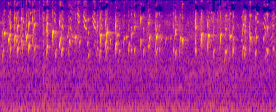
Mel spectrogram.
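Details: European goldfinch song, the stimulating type used by males to attract females: quick tinkling notes and short whistled slurs in a fast, jumbled, high chatter.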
